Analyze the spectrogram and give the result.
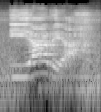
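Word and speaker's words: ירח: Lua em hebraico é pronuncia-se iar.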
